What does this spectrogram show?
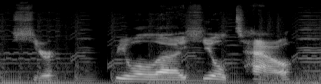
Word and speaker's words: Tao: And then we'll hear um here we will uh heal towel. I believe her name is actually pronounced Teao, but I call it I call her Tao.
